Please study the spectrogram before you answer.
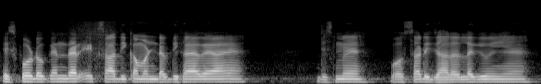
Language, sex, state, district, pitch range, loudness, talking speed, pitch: Hindi, male, Uttar Pradesh, Shamli, 120-130 Hz, -17 LUFS, 200 wpm, 125 Hz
